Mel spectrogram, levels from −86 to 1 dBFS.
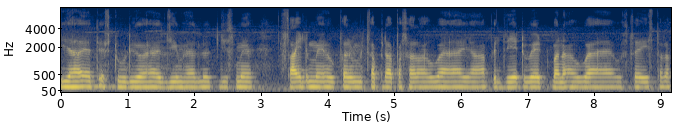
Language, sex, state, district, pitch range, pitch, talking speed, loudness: Hindi, male, Haryana, Charkhi Dadri, 140-145 Hz, 140 Hz, 170 wpm, -18 LUFS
